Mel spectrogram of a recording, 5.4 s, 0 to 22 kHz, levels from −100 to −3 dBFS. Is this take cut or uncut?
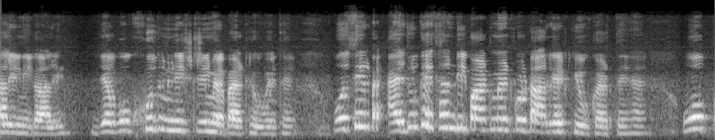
uncut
